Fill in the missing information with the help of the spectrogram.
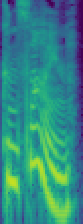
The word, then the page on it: consign: British English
